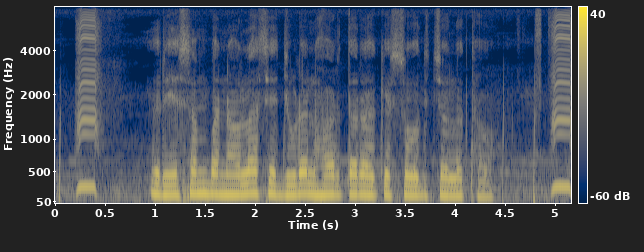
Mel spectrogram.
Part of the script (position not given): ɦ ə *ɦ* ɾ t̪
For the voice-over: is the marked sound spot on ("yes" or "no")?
no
